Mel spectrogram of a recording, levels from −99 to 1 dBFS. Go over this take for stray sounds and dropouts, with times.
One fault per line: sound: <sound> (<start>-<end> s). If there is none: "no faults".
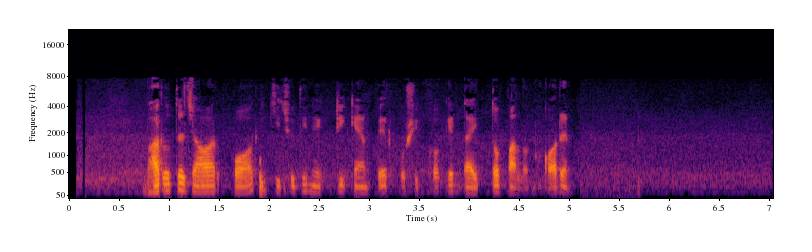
no faults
